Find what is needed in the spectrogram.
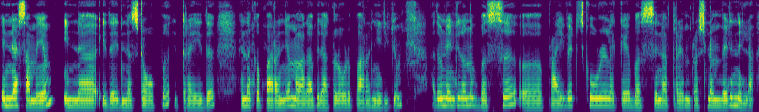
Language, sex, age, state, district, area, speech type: Malayalam, female, 30-45, Kerala, Palakkad, rural, spontaneous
